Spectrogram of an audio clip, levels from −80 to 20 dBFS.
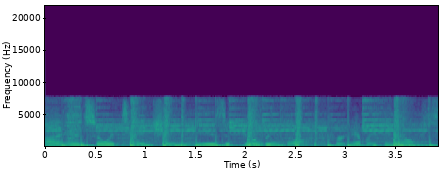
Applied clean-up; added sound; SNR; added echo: none; Drum / Drum kit; -1 dB; none.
